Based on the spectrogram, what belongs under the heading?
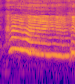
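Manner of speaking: laughing. Real, not acted. Laughing at her story.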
